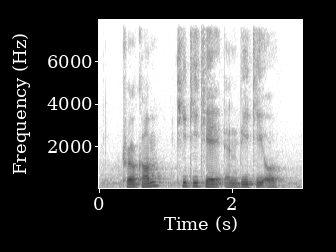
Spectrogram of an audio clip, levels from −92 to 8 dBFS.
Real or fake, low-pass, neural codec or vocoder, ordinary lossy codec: fake; none; codec, 16 kHz, 2 kbps, FunCodec, trained on Chinese and English, 25 frames a second; none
